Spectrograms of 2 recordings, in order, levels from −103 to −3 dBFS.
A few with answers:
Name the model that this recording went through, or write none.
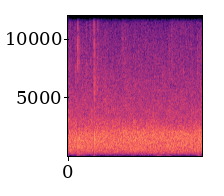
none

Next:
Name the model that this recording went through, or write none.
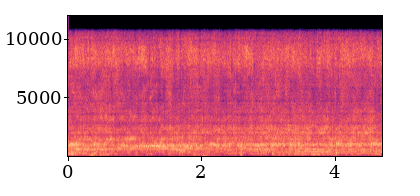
codec, HILCodec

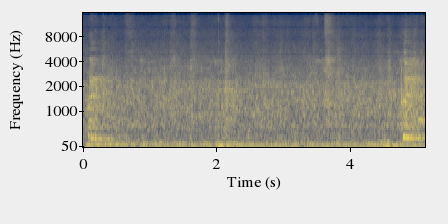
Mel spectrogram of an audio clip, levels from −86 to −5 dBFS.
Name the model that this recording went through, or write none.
autoencoder, DAC-VAE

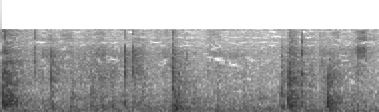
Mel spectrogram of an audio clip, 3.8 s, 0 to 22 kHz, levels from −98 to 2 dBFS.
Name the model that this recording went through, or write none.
none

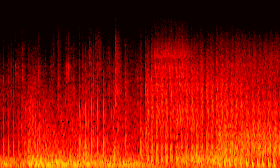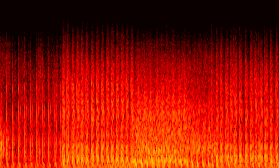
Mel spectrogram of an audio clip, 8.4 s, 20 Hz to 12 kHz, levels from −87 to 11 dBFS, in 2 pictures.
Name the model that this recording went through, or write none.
none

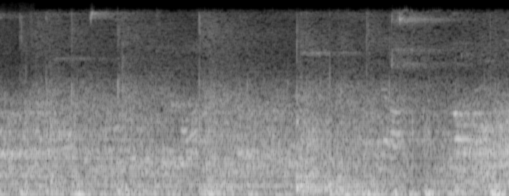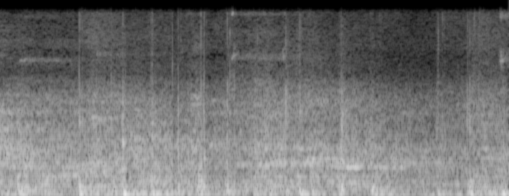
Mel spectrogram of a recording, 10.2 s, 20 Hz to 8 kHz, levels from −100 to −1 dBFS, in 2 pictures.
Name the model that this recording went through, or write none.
none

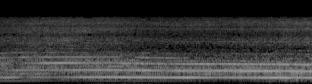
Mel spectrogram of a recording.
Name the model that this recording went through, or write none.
none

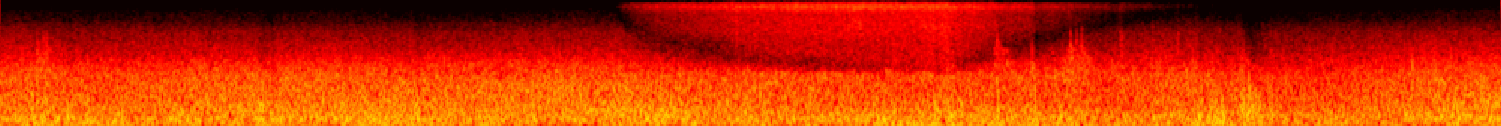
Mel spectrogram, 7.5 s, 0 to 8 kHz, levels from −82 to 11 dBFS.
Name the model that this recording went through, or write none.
vocoder, Vocos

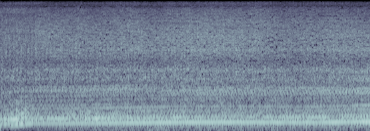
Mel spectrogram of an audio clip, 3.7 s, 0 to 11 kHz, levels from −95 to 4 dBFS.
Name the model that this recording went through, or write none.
none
